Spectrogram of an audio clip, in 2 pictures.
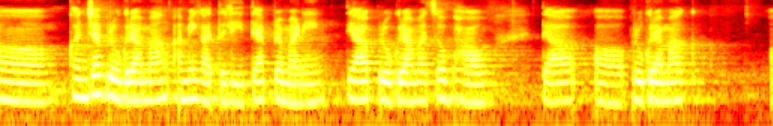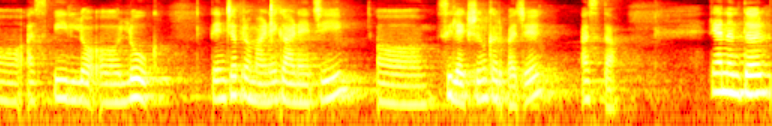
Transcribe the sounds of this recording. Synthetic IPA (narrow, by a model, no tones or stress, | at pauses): kʰəɲt͡ɕjapɾoɡɾamãŋka̰miːɡʱat̪liːt̪japɾəmaɽ̃et̪japɾoɡɾamat͡sɔbʱaʋ | t̪japɾoɡɾamãk | əspiːllokt̪jaɲt͡ɕjapɾəmaɽ̃eɡʱaɽ̃jat͡ɕiː | silekʂənkəɾpat͡ɕeəst̪a | t̪janənt̪əɾ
